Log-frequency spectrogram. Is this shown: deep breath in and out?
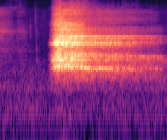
yes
